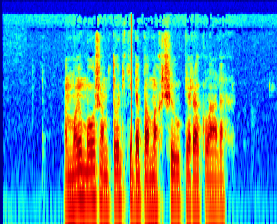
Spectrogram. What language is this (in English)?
Belarusian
